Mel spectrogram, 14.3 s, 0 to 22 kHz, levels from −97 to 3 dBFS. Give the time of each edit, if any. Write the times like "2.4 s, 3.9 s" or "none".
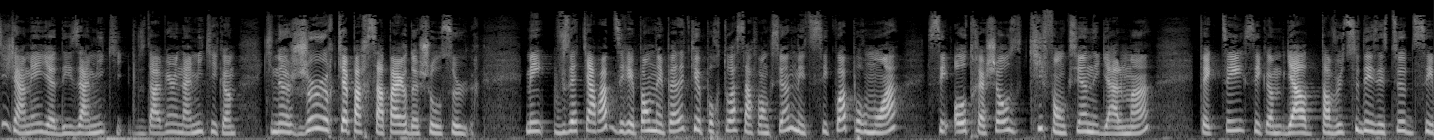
11.9 s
